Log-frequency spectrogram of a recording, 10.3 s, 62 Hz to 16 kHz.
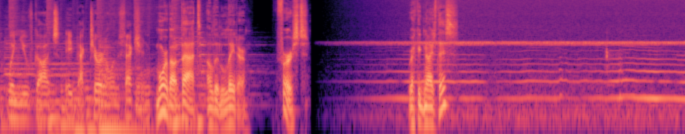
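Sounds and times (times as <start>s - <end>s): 
speech: 0.1s - 4.7s, 6.1s - 7.0s
mosquito buzzing: 4.8s - 10.2s.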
